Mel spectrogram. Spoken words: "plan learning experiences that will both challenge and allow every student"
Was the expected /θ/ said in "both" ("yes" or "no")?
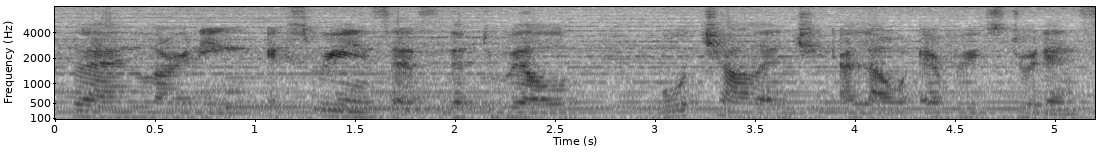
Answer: no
